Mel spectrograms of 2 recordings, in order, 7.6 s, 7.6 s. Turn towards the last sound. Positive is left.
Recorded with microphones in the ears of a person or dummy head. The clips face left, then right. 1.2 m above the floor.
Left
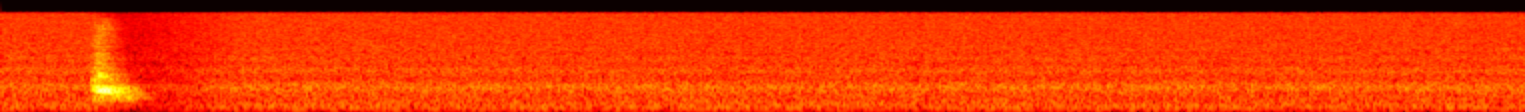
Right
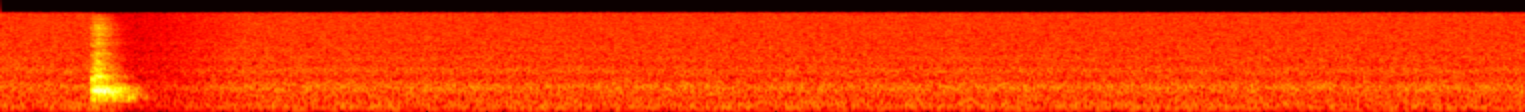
turn(degrees=-60)  # may be behind; listen again after turning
